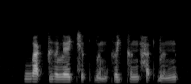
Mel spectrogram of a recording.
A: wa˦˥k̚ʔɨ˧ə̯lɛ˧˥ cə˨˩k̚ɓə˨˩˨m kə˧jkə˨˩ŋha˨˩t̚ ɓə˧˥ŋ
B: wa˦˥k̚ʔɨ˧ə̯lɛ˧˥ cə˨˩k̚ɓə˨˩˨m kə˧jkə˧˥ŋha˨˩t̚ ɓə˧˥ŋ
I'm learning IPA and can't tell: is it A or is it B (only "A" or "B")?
B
